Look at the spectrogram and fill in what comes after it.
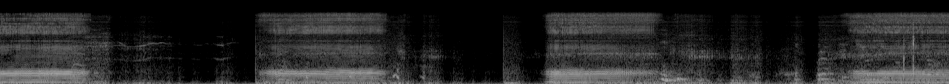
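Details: Loud, rough snores at a steady pace, about 21 a minute, with noisy breathing between them; snoring.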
